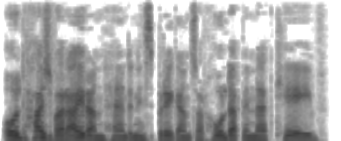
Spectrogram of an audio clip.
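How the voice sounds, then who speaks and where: A woman's voice: lowish voice, a little fast, no echo, studio quality, lightly acted. An actress voicing a hardy, no-nonsense Nord townswoman and guard in a fantasy video game, with a firm, plain-spoken delivery. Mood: steady, watchful. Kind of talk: scripted fantasy game dialogue.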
